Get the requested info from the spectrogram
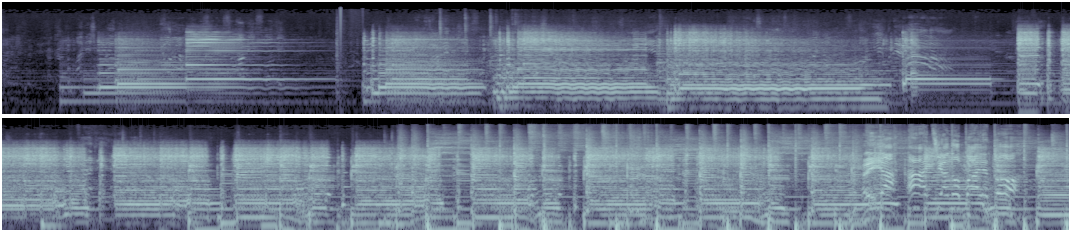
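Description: A live rock band starting a song: after a second of near silence, an electric guitar with effects plays held chords in several separate phrases, then about halfway through the full band comes in with bass and drums, and cymbals join in the last third.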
